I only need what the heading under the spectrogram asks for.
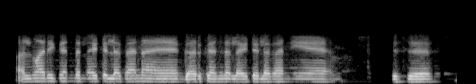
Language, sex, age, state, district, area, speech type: Hindi, male, 18-30, Rajasthan, Jodhpur, urban, conversation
